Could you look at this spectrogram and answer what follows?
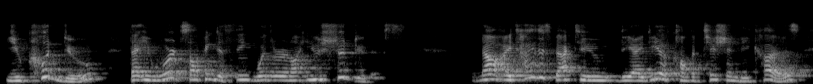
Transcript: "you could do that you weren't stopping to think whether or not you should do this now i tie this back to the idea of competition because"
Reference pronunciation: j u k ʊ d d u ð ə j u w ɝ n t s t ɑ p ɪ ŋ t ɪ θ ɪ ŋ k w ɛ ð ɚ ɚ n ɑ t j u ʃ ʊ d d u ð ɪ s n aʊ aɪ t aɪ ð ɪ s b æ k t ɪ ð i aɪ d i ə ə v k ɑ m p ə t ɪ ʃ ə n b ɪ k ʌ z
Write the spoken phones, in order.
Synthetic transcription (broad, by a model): j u k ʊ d d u ð ə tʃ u w ɝ n t s t ɑ p ɪ ŋ t ɪ θ ɪ ŋ k w ɛ ð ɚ ɚ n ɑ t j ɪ ʃ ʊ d d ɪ ð ɪ s n aʊ aɪ t aɪ ð ɪ s b æ k t ɪ ð i aɪ d i ə ə v k ɑ m p ə t ɪ ʃ ə n b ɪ k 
